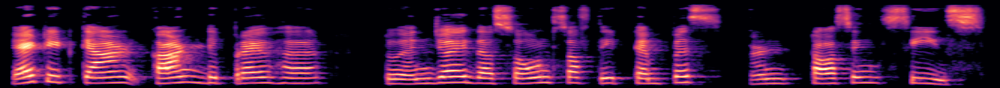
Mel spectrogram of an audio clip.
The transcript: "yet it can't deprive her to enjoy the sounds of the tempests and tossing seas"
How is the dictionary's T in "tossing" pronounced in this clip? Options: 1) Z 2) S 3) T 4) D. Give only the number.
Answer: 3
